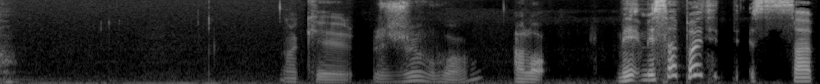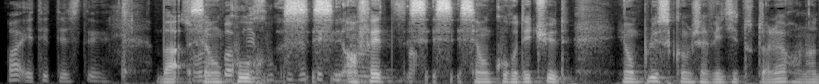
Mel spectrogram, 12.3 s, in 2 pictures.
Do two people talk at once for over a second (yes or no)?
yes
